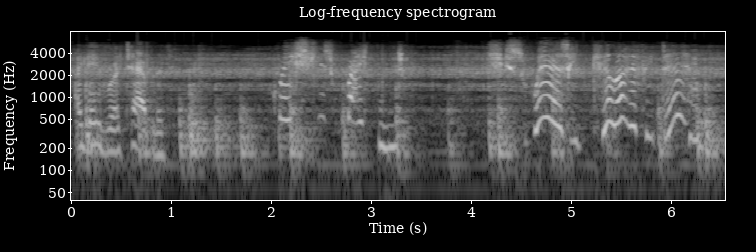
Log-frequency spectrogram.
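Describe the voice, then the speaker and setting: An anxious, proper lady in an old radio mystery. Her voice is high and swoops a lot, emphatic and easily indignant. The broadcast is dull, with music clearly behind it. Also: huge pitch swings, takes it slowly, full character voice. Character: excitable, indignant lady, old family friend.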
